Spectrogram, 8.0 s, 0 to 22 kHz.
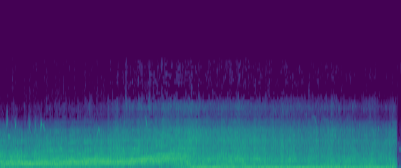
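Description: F-16 fighter jet's engine running on afterburner as it rolls down the runway and lifts off: a loud, steady roar.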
